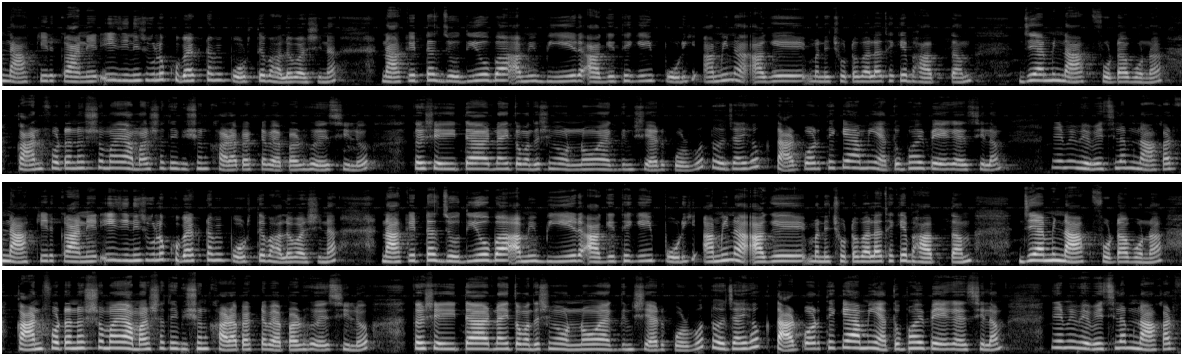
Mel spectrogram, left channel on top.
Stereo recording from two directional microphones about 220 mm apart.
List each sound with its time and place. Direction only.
0.1 s a woman's voice: 15° right (ahead or behind)
12.1 s a woman's voice: 25° right (ahead or behind)
22.3 s speech: 65° right (ahead or behind)
22.6 s a woman's voice: 25° right (ahead or behind)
